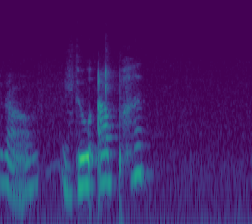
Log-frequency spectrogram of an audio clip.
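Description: A young woman speaks calmly and close by into a microphone.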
